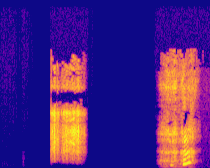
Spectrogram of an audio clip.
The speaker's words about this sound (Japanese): めっちゃシャッター切るやん。しかも近っ。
